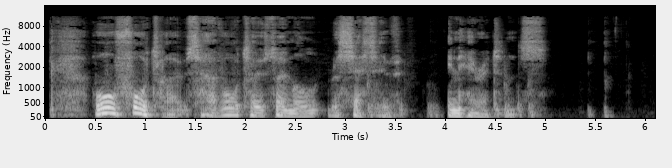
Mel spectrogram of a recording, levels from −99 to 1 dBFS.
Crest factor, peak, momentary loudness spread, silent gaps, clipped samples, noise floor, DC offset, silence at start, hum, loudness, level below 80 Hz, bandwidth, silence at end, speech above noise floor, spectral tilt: 18 dB; -6 dBFS; 18 LU; none; under 0.1%; -56 dBFS; under 0.1%; 0.05 s; none; -24 LUFS; -42 dBFS; 11.5 kHz; 0.5 s; 33 dB; -5.5 dB/octave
